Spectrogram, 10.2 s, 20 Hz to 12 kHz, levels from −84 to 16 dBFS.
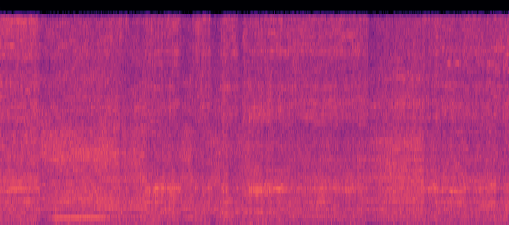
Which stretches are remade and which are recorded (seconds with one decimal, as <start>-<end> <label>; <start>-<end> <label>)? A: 0.0-1.6 recorded; 1.6-2.9 remade; 2.9-3.4 recorded; 3.4-4.2 remade; 4.2-6.6 recorded; 6.6-8.7 remade; 8.7-10.2 recorded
